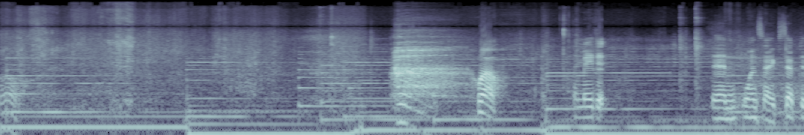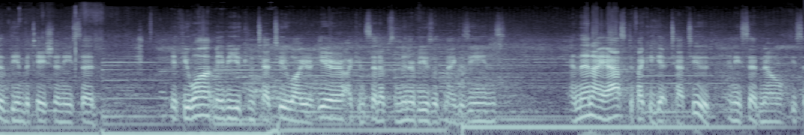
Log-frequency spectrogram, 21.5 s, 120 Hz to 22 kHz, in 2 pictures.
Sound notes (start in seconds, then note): 5.2 sighs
